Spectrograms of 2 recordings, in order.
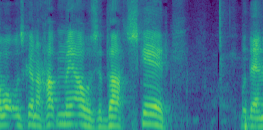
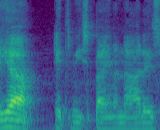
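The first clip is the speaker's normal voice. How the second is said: grim and low; 7 semitones lower, 5 dB quieter than usual. Retold or imitated. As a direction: drop it low, resigned. Retold grim realisation.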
